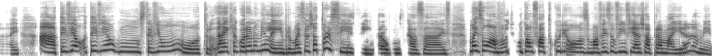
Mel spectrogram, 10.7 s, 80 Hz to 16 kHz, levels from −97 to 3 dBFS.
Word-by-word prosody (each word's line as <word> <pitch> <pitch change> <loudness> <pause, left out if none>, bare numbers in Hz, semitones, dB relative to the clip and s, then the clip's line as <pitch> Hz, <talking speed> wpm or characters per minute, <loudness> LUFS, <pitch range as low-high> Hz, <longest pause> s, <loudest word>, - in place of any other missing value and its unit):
Ai. 190 +1 -9 0.3
Ah, 255 -2 +7
teve 300 +6 -2
a 335 - +5
teve 340 +1 -4
alguns, 290 - -3
teve 275 +2 -5
um - - -4 0.3
ou 245 - -1
outro, 220 0 -3
ai 295 +2 +5
que 275 - -10
agora 315 0 +2
eu - - -2
não 345 - -4
me 370 +3 -2
lembro, 235 - 0
mas 250 +2 +1
eu 320 - -2
já 390 +4 +2
torci 305 - -1
sim 205 -2 -3
pra 220 - +1
alguns 210 0 -1
casais. 195 -2 -2 0.3
Mas 335 +1 +3
ó, 335 -6 +6
vou 260 +3 -2
te - - -28
contar 310 0 +3
um 305 - -4
fato 305 0 +2
curioso, 270 -5 -4
uma 255 0 +4
vez 275 +2 -4
eu 315 - -3
vim 285 +2 -2
viajar 255 -2 +2
pra 240 0 +1
Miami, 220 - -2
270 Hz, 225 wpm, -20 LUFS, 225-310 Hz, 0.3 s, Ah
